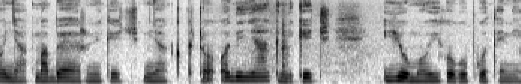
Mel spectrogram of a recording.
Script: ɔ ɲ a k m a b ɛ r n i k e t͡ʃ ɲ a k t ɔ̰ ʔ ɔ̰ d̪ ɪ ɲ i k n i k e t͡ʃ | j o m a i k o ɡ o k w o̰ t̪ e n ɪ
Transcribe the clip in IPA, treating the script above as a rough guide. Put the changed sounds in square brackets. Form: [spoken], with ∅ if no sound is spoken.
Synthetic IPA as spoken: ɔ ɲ a k m a b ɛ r n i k e t͡ʃ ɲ a k t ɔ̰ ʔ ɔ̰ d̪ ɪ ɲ [a] k n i k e t͡ʃ | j o m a i k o ɡ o [p] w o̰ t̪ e n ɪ

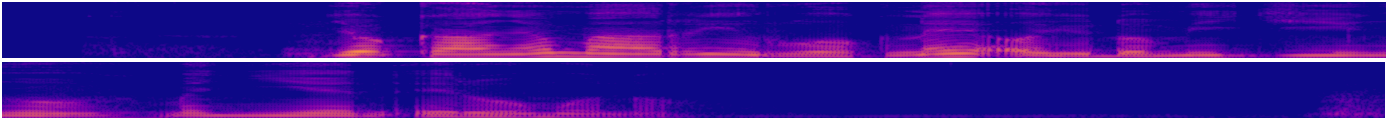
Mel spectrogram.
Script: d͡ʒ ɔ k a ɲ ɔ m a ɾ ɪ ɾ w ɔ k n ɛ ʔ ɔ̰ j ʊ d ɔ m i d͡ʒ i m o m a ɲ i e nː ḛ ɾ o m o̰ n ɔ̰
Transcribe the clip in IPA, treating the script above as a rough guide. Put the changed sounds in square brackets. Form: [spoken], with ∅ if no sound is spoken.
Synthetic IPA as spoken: d͡ʒ ɔ k a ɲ ɔ m a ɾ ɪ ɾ w ɔ k n ɛ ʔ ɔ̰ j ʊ d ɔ m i d͡ʒ i [ŋ] o m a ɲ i e [n] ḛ ɾ o m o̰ n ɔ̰

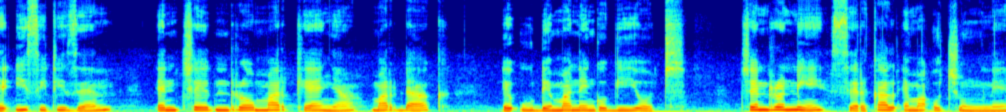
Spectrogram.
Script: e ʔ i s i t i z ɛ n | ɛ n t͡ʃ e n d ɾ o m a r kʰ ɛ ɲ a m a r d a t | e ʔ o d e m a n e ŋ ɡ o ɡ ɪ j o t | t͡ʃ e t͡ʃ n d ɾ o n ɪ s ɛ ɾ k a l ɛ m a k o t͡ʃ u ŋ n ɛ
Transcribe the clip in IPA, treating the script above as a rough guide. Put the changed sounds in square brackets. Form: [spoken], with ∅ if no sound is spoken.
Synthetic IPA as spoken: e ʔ i s i t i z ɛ n | ɛ n t͡ʃ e n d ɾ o m a r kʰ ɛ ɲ a m a r d a [k] | e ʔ [u] d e m a n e ŋ ɡ o ɡ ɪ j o t | t͡ʃ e [∅] n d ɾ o n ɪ s ɛ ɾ k a l ɛ m a [ʔ] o t͡ʃ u ŋ n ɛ

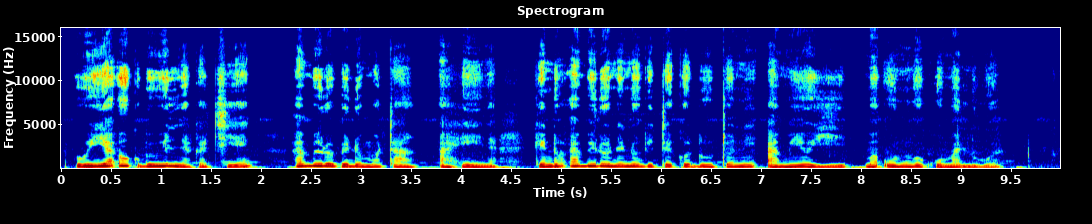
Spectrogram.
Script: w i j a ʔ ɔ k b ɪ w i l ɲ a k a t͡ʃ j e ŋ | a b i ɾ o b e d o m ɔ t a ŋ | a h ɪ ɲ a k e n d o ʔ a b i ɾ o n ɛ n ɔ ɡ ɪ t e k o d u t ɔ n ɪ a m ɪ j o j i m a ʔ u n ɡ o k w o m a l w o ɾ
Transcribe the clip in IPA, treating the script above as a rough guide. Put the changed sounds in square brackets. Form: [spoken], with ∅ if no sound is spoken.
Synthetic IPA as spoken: w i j a ʔ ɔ k b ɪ w i l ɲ a k a t͡ʃ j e ŋ | a b i ɾ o b e d o m ɔ t a ŋ | a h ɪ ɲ a k e n d o ʔ a b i ɾ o n ɛ n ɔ ɡ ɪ t e k o d u t [o] n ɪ a m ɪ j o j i m a ʔ u n ɡ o k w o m a l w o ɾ

